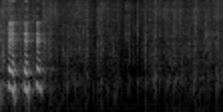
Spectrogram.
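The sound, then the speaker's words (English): Crinkling plastic wrapper on packaged cookies being unwrapped: three quick, crackly bursts at the start, then faint, scattered rustling that tapers off. “Oh, I have to, like, unwrap them again. Cookies, right? They're in multiple layers of things.”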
